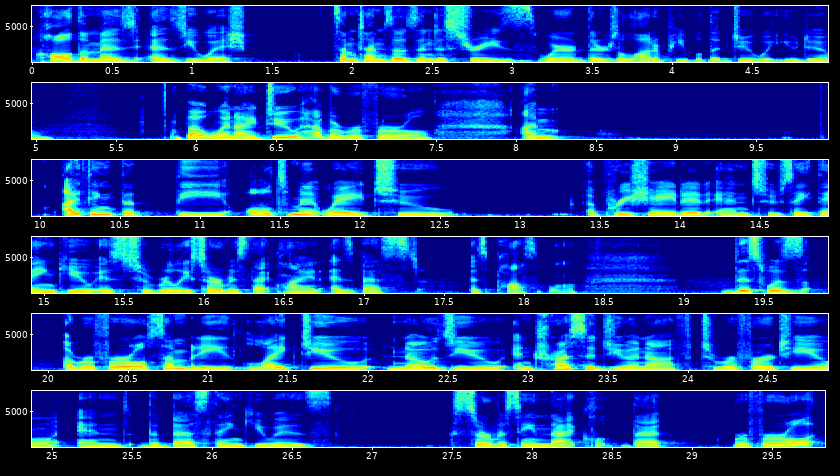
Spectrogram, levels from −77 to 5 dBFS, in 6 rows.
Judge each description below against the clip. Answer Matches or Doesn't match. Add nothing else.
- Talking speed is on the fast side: Doesn't match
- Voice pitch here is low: Doesn't match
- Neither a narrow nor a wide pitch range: Matches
